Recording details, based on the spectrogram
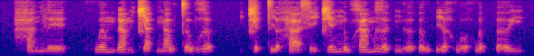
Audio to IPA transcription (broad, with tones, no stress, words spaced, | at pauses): ha˨˩nve˨˦ | hwəː˧mɗa˨˦m t͡ɕa˨˩t̚ŋa˧˩wt̪ə̰˧˥wɣə˦˥p̚ | t͡ɕə˨˩t̚t̪ḭ˧˨ə̯ ha̰ː˧˨si˧˩t͡ɕe˨˦ ŋə̰˧˨wxa˨˦mɣəː˨˩t̚ŋɨ˧˩ə̯ ʔə˨˦w ʔḭ˧˥ə̯hwo˨˩hwə˦˥p̚ ʔəː˧j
